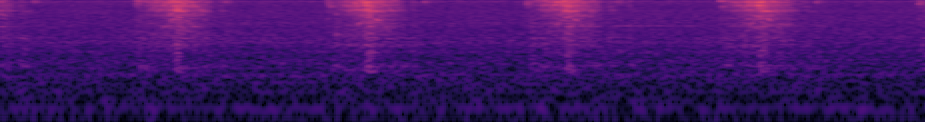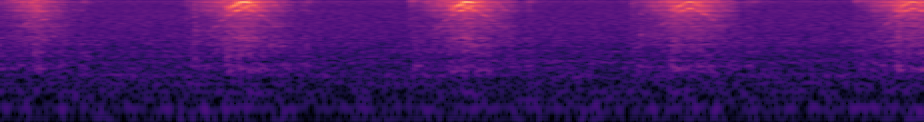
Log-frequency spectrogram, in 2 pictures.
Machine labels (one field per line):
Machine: slide rail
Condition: normal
